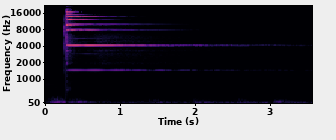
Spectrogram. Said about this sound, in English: At the sound of the bell, we begin the spell.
